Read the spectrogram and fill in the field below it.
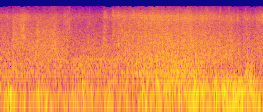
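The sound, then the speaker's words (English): Steady rushing water and wind noise surround a tiny, wobbly boat that has taken off on its own, drifting on the water, a continuous wash with no voices. “The boat just took off on its own.”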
